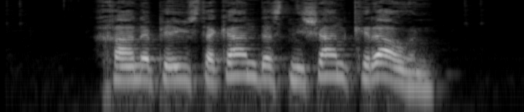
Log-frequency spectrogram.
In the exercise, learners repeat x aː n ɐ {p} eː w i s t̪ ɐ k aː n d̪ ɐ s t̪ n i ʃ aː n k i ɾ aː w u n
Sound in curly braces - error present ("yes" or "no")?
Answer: no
